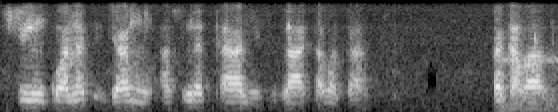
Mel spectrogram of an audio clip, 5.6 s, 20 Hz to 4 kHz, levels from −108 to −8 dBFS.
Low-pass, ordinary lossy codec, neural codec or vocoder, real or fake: 3.6 kHz; none; vocoder, 44.1 kHz, 128 mel bands, Pupu-Vocoder; fake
